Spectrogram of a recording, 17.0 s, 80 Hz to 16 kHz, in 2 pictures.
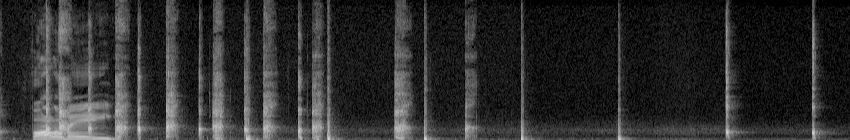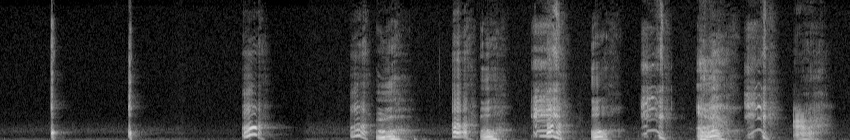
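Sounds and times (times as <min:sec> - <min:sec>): child making mouth clicks: 0:00.0 - 0:03.4.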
